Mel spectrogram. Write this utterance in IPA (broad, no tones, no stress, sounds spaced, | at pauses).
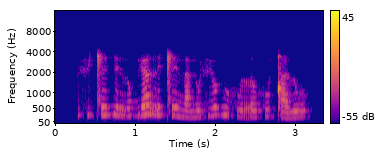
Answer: fʲ ə ǁ ɪ ɠ ɪ r u bʲ a r ɪ ǁ ɪ n a n u fʲ o ɠ u xʷ ɤ r ɤ xʷ ɪ ǃ a z u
